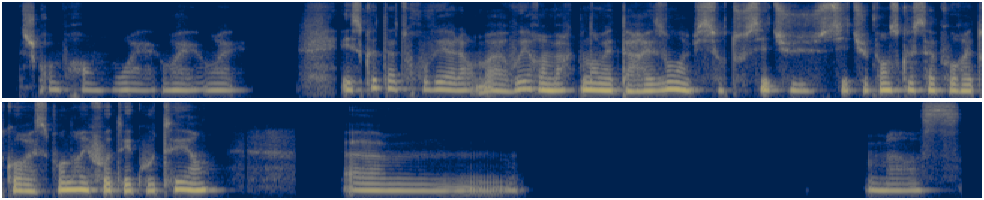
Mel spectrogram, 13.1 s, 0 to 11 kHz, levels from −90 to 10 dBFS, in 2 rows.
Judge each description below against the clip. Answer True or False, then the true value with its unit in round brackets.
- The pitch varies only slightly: True (1.4 semitones)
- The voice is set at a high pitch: True (195 Hz)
